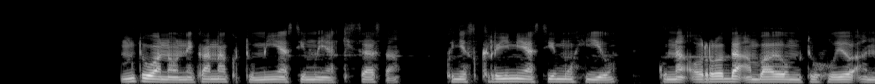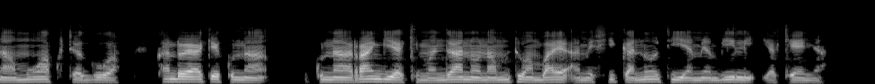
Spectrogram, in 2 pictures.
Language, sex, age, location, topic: Swahili, male, 18-24, Kisumu, finance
